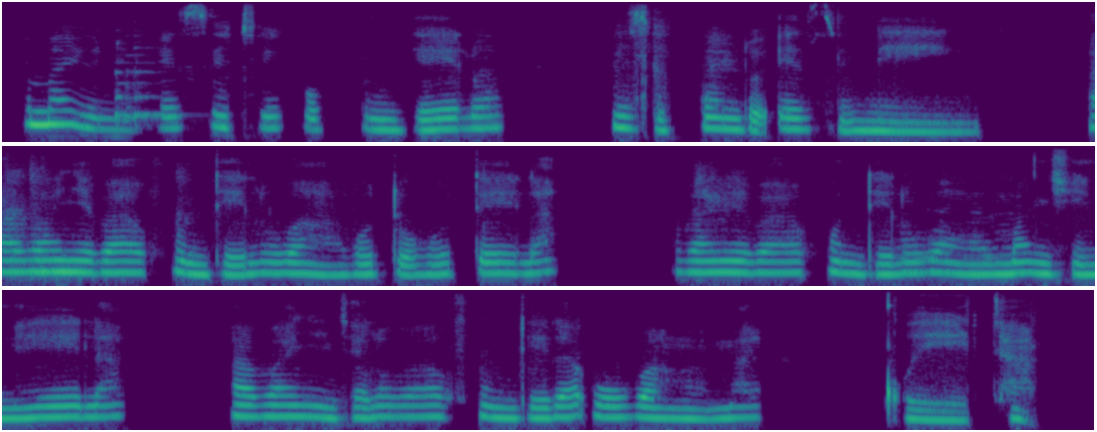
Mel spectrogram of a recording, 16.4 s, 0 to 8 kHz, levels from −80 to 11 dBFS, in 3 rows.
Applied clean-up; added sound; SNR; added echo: none; Bowed string instrument; 15 dB; none.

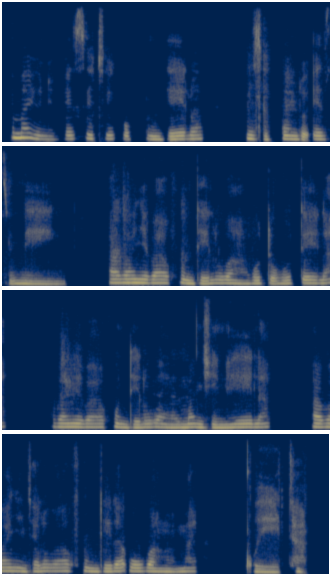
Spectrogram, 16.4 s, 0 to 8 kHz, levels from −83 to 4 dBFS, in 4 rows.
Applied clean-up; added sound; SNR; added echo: none; none; none; none.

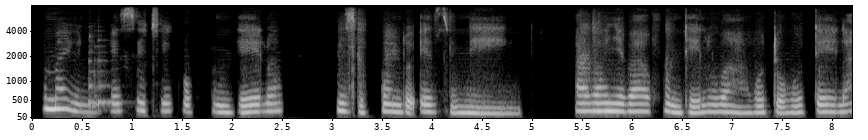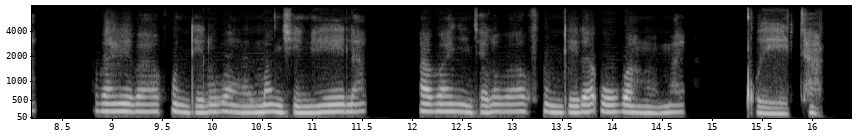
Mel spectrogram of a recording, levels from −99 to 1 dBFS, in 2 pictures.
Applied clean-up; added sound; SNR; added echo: neural separator model SepFormer DNS4.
